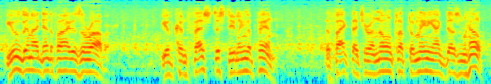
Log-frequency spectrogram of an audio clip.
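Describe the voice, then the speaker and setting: An actor playing a wry, suspicious police lieutenant questioning a couple, in a 1970s radio drama. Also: male voice, medium pitch, moderate pace, lightly acted. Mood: skeptical. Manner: dry, drawling, suspicious. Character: skeptical, wry middle-aged police lieutenant. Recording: dull old radio broadcast with loud hiss.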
